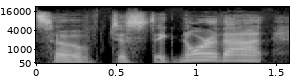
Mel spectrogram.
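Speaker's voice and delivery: ordinary delivery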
